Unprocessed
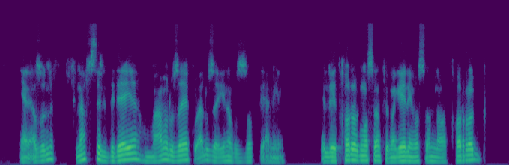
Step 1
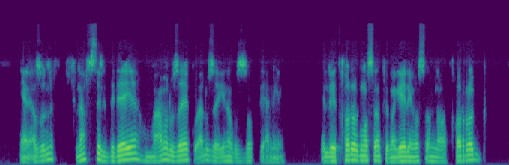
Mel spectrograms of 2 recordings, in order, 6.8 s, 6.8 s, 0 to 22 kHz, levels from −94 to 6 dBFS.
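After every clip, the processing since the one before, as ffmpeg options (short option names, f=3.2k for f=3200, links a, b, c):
-af "equalizer=f=4.7k:t=o:w=0.27:g=13,volume=9dB"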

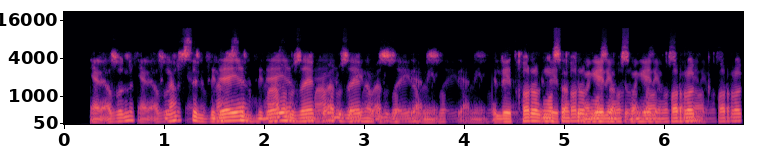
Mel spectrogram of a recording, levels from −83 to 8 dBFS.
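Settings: -filter_complex "[0:a]agate=range=-14dB:threshold=-43dB:ratio=16:detection=peak,asplit=2[a][b];[b]adelay=473,lowpass=f=3.3k:p=1,volume=-4dB,asplit=2[c][d];[d]adelay=473,lowpass=f=3.3k:p=1,volume=0.17,asplit=2[e][f];[f]adelay=473,lowpass=f=3.3k:p=1,volume=0.17[g];[c][e][g]amix=inputs=3:normalize=0[h];[a][h]amix=inputs=2:normalize=0"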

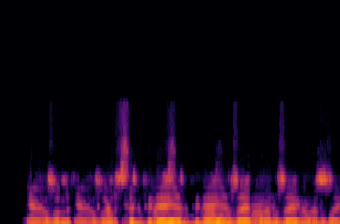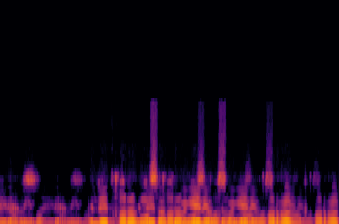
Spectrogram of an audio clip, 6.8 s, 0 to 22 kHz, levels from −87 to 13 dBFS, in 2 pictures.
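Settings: -af "superequalizer=7b=2:8b=0.398:11b=2:13b=0.251,volume=-2dB"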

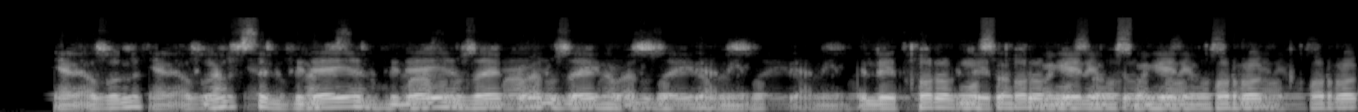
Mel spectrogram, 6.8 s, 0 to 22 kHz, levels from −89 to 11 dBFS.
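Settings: -af "acompressor=threshold=-16dB:ratio=5"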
